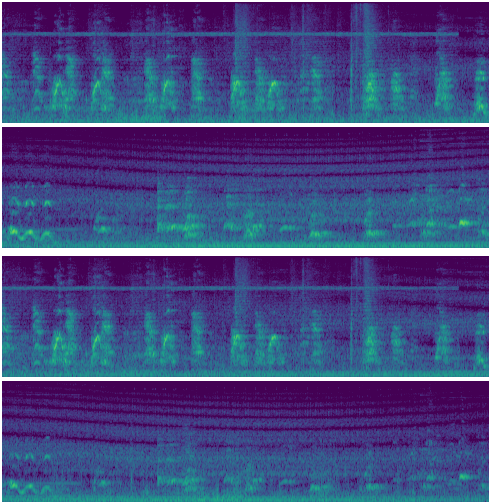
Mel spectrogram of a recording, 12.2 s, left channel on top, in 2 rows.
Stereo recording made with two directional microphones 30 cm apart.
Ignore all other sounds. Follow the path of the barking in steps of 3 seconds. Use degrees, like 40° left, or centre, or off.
10° right, 20° left, 40° left, 50° left.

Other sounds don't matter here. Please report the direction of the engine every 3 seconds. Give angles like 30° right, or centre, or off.
50° right, 40° right, 20° right, 30° left.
